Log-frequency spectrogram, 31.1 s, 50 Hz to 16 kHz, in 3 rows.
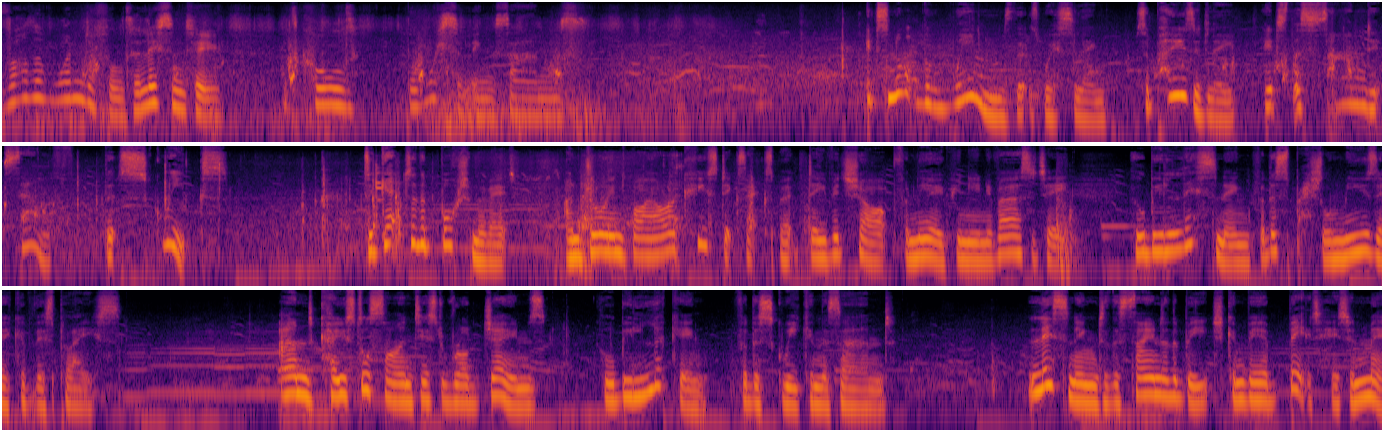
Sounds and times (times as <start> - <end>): Speech: 0.0 - 1.6, 2.2 - 4.4, 6.5 - 12.0, 13.1 - 21.6, 22.8 - 27.4, 28.4 - 31.0
Music: 11.1 - 31.0.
